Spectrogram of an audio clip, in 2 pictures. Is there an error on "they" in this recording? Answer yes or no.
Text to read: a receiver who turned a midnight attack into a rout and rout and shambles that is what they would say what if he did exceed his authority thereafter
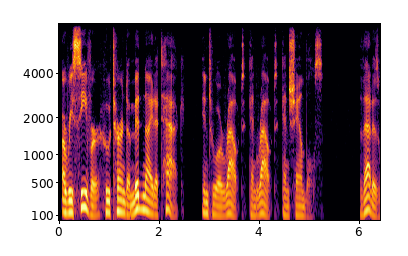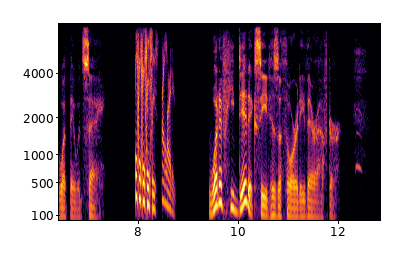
no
